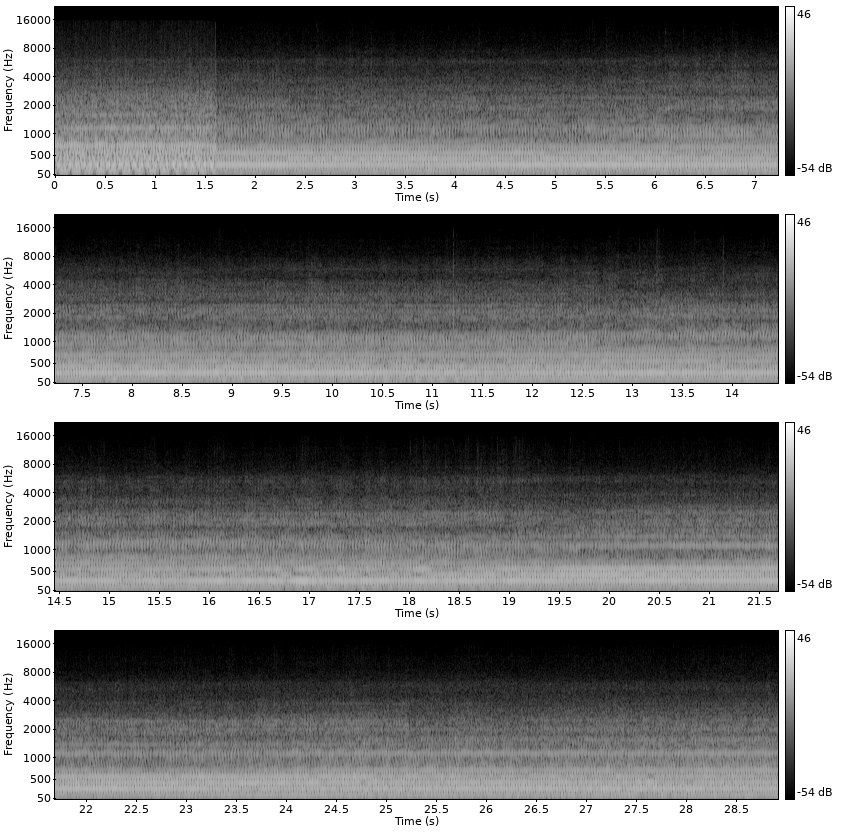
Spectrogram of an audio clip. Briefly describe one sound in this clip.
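A boat engine drones loudly and steadily.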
